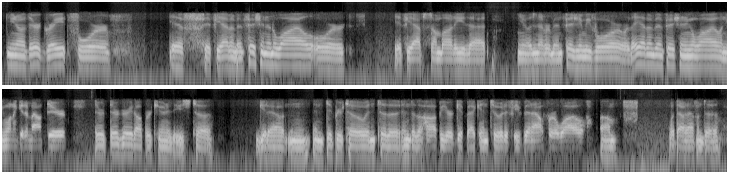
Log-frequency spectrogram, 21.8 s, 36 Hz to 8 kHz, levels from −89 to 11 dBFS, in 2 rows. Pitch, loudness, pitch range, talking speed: 100 Hz, -17 LUFS, 95-115 Hz, 210 wpm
